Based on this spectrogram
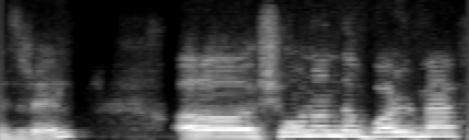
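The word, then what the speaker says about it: इज़राइल: अब है सब यूनिट इजराइल या इजराइल, इसको सही प्रोनाउंसिएशन है इजराइल।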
